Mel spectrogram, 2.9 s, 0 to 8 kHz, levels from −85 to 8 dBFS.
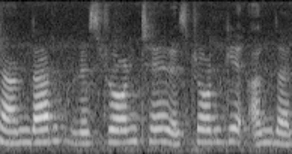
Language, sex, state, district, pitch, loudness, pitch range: Hindi, female, Uttar Pradesh, Ghazipur, 235 Hz, -17 LUFS, 215-245 Hz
